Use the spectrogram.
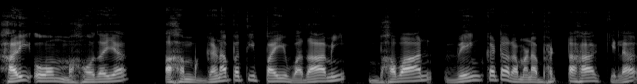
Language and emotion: Sanskrit, neutral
